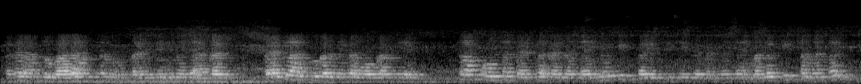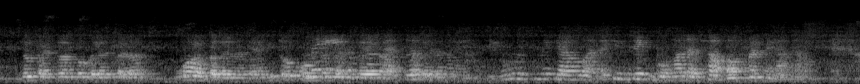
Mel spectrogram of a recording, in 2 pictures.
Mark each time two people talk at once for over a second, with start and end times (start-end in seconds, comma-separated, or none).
11.7-13.4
